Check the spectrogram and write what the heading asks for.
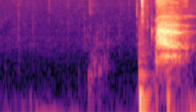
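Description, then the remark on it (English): Near-silence, then a faint slurp and a sharp gulp of water, followed by a breathy, satisfied exhale. No one speaks. “I'm gonna I'm gonna take a sip of some water here.”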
